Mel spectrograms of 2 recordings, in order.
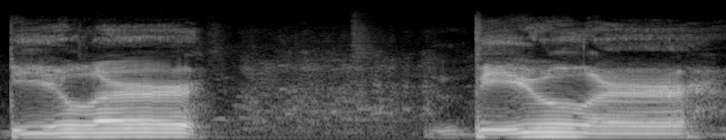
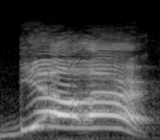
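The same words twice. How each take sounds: First: Low, loud, drawn-out monotone; deadpan crowd echo. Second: Loud, very high-pitched holler; calling the dog. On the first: Everyone at the dog park answers the owner, low monotone drone. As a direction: drone the name low and long. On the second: Owner leaving the dog park calls his dog, high shout. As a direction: yell the dog's name across the park. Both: Retold or imitated.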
